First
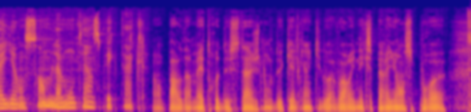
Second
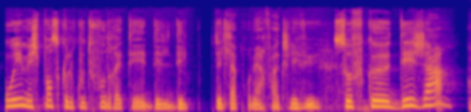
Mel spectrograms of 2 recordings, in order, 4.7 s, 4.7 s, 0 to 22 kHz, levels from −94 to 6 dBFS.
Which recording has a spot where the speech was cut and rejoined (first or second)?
first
